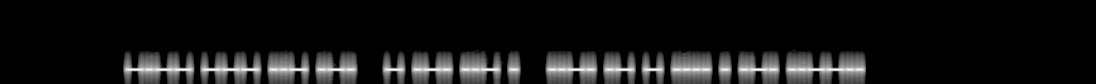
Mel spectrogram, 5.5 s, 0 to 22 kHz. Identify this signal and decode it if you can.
Morse code, heard as a keyed tone, about 50 wpm, 700 Hz. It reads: YOUR TRUE FATHER?
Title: Sentences from Top 400 Words 50wpm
